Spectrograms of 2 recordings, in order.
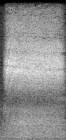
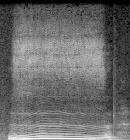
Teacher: The mouth is doing the same thing, and again, there is less contrast, but one is a voiceless sound and one is a voiced sound.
